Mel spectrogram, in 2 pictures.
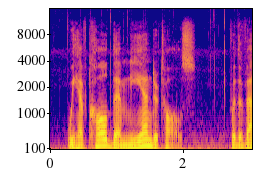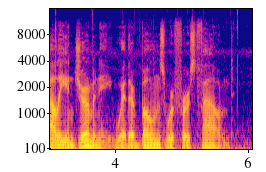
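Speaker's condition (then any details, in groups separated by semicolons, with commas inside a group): No condition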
